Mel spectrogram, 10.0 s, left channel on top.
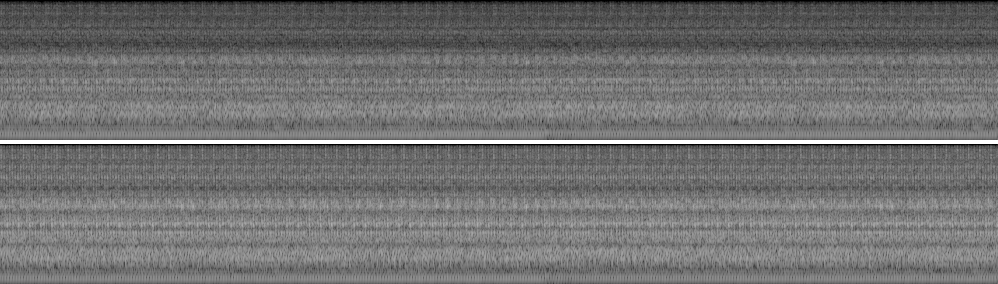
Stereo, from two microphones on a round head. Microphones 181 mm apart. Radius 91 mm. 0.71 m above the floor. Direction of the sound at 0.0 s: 80° right.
